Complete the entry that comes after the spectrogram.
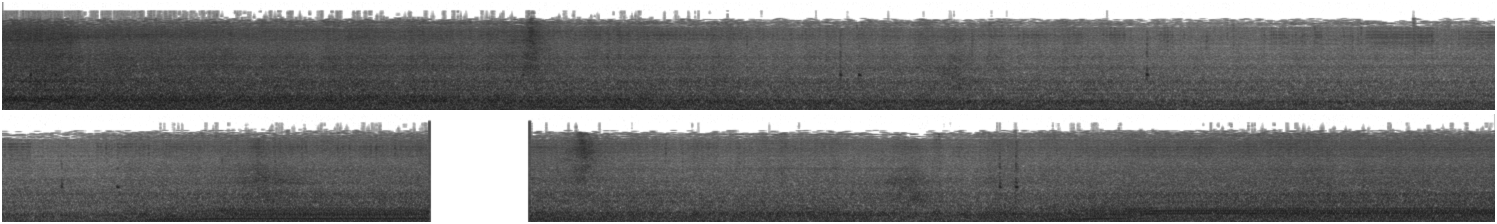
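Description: Turbocharged car's engine and road noise heard from inside the cabin while driving at speed, the engine note rising as it accelerates about halfway through and again near the end. The sound cuts out completely for about a second just before the second rise.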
